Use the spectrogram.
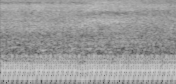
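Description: A modified superbike at a bike meet rumbles loudly and steadily nearby, its deep idling engine throbbing with a constant low pulse and a faint mechanical clatter throughout.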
